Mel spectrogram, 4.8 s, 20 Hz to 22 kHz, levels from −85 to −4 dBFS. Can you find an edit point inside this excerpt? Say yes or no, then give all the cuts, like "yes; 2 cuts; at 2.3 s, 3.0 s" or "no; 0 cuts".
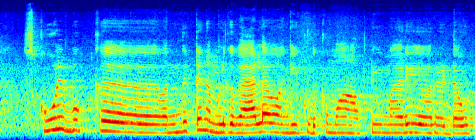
no; 0 cuts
